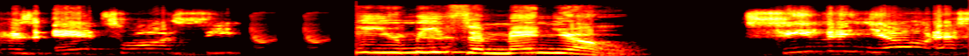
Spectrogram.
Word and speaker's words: Semenyo: We have Jeremy Doku, Antoine Seaman, yo, Phil Foden. Antoine Seaman? Antoine Seaman? Fuck. Man City, nigga. Antoine Seaman? Seaman, yo. Yeah, his name is Antoine Seaman. You mean Semenyo?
